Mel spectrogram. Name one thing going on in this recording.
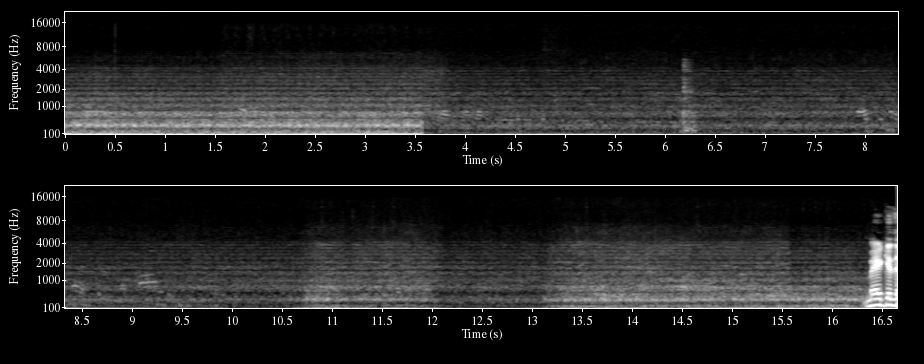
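Race truck engines idle with a steady low rumble.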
